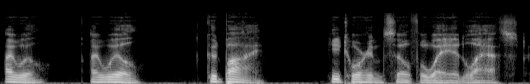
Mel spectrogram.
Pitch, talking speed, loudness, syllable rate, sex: 95 Hz, 135 wpm, -19 LUFS, 3.9 syllables/s, male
